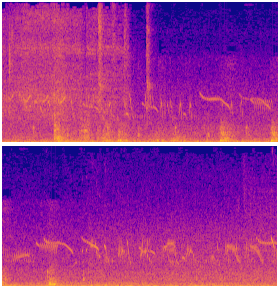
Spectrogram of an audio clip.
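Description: A bus engine hums steadily at idle.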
